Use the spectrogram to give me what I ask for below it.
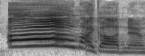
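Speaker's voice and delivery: high, loud panicked cry of dismay. Retold or imitated. Late for class, car won't start, panicked cry. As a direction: wail it like the car just died. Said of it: "And I'm like".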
